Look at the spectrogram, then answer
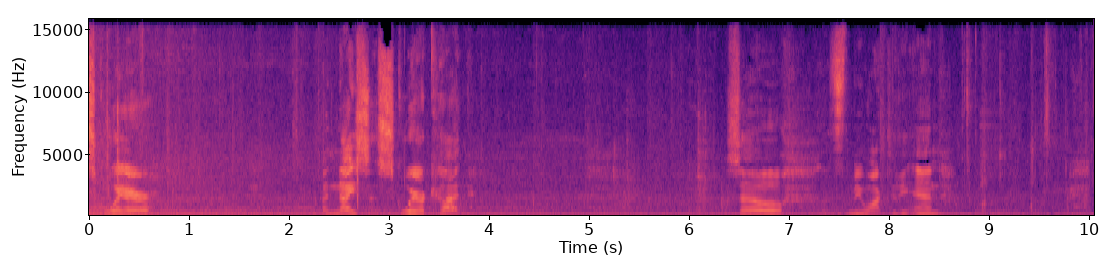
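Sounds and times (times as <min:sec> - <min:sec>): excavator engine idling: 0:00.0 - 0:10.0.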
